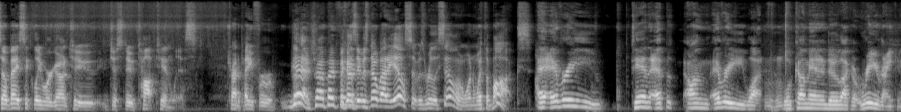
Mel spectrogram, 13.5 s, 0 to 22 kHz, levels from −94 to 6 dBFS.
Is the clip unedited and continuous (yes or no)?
no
